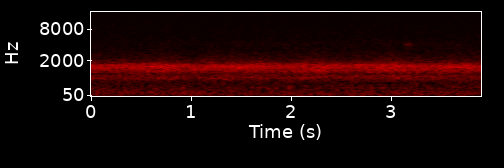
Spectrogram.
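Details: On a very warm day by an old road near Bear Valley Overlook, a large chorus of wood frogs in a strip-mine pit's water makes a steady, blurred, distant clucking murmur.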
